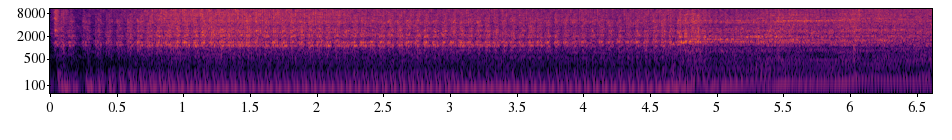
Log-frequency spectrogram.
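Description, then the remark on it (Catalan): A snowmobile engine runs loudly and steadily, a rough droning rumble that shifts pitch slightly near the end, with no voices over it. “Clar, nosaltres movem amb moto de neu per la nit.”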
